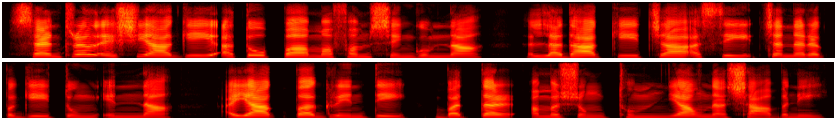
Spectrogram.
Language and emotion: Manipuri, neutral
